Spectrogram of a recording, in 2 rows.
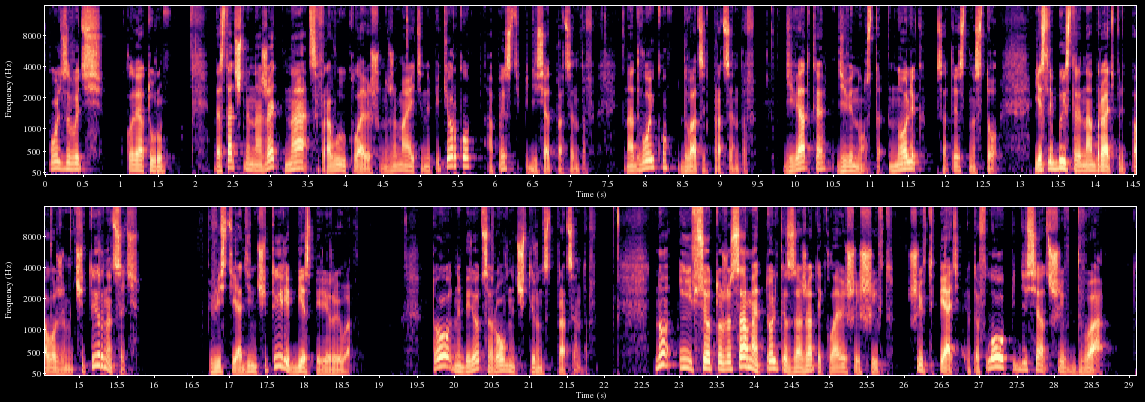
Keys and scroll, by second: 5.2 5, 10.0 9, 11.5 0, 14.9-15.6 typing, 25.3 shift+5.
